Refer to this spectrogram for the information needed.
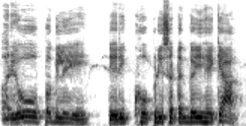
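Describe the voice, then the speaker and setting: A man's voice: medium pitch, steady tone, a little slow, natural voice. A man voicing a menacing vulture bandit in a children's cartoon, scheming and bullying. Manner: bullying, scolding. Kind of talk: Hindi children's cartoon dialogue.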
